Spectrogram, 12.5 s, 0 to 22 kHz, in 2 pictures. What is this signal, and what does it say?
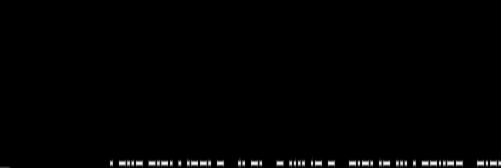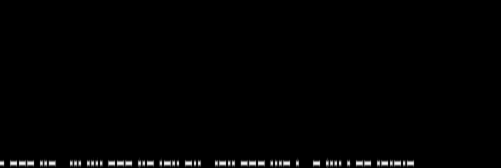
Morse code, heard as a keyed tone, about 46 wpm, 700 Hz. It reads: EXCEPT IN THAT CASE, YOU SHOULD LOVE THEM.
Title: Sentences from Top 1600 Words 45wpm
